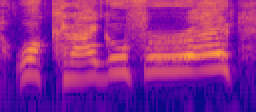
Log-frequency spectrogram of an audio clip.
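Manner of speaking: high-pitched imitation of a wheedling woman; eager woman. Gold digger asking the owner for a ride, eager.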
